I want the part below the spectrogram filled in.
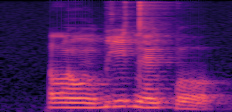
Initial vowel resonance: nasal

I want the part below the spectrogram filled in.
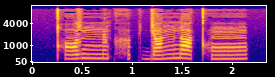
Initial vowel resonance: oral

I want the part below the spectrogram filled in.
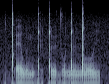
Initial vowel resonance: oral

